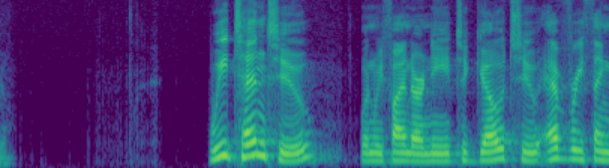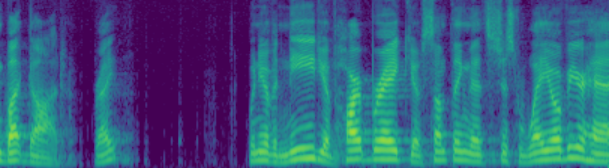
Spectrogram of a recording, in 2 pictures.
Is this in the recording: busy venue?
no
